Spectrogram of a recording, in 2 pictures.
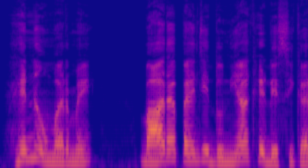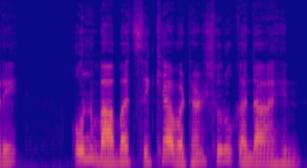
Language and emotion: Sindhi, neutral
